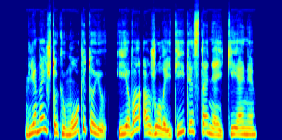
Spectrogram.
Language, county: Lithuanian, Panevėžys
